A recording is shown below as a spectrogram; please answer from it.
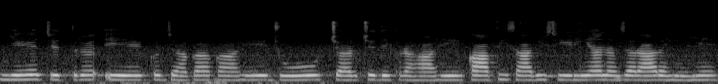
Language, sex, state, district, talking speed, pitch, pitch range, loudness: Hindi, female, Chhattisgarh, Raigarh, 150 wpm, 210 Hz, 200-220 Hz, -23 LUFS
